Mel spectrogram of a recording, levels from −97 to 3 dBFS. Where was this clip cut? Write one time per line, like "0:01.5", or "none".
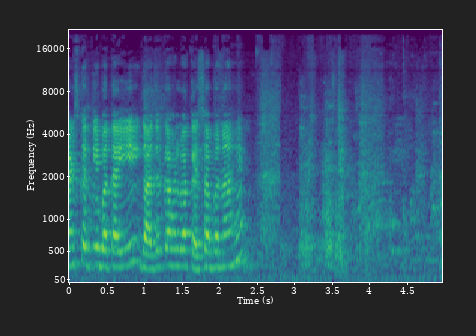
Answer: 0:02.9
